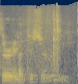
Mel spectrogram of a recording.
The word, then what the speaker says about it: Patisserie: Patisserie.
